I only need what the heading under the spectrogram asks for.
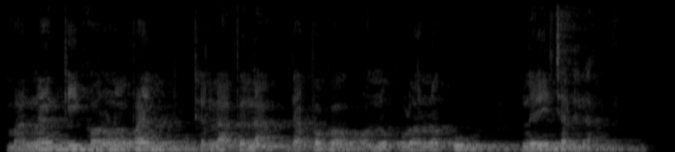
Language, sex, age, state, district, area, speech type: Odia, male, 30-45, Odisha, Khordha, rural, read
